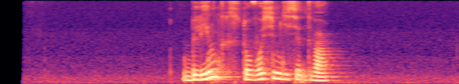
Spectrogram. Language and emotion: Russian, neutral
